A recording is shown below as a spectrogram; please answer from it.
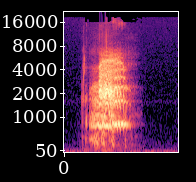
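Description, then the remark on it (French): A single short, soft meow from a small cat at a window, clear, rising and fading within about half a second, with silence around it. “Petit chat se montra à la fenêtre et miaula doucement.”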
